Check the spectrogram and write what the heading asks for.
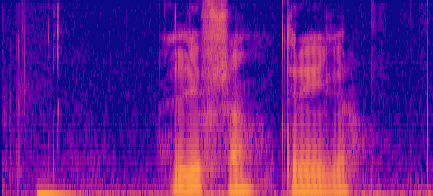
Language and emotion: Russian, neutral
